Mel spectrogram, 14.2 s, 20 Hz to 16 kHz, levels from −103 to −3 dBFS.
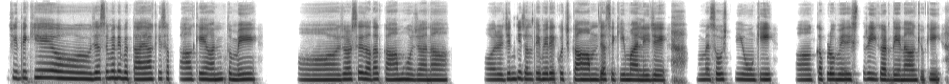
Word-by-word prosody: जी। 300 -2 -5
देखिए, 315 +2 -1
अ, 305 - +3 0.5
जैसे 270 +2 0
मैंने 295 0 +1
बताया 250 -2 +1
कि 270 +2 -8
सप्ताह 250 -2 -5
के 250 0 +1
अंत 240 +2 +1
में 240 +1 +2 0.6
और 225 0 -1
ज़रूरत 240 +1 0
से 265 +2 -1
ज़्यादा 245 -1 +1
काम 230 0 +2
हो 235 - +1
जाना। 220 0 +1 0.7
और 230 0 -3
जिनके 255 +2 0
चलते 250 0 -2
मेरे 245 +1 +2
कुछ 250 -2 -4
काम 230 0 +2
जैसे 240 0 0
कि 225 0 -3
मान 220 -1 +3
लीजिए 210 0 +1 0.5
मैं 230 0 -3
सोचती 240 +1 -3
हूँ 225 -1 0
कि 235 +1 +2 0.4
अ, 225 0 -2
कपड़ों 240 0 +1
में 235 0 +3
इस्त्री 245 +1 -1
कर 230 -2 +2
देना 215 0 +2
क्योंकि 235 +2 -2
235 Hz, 165 wpm, -23 LUFS, 225-250 Hz, 0.7 s, अ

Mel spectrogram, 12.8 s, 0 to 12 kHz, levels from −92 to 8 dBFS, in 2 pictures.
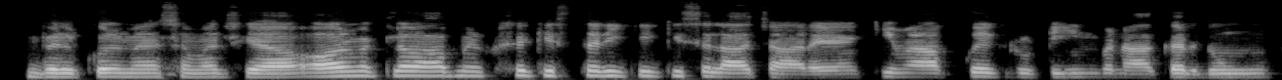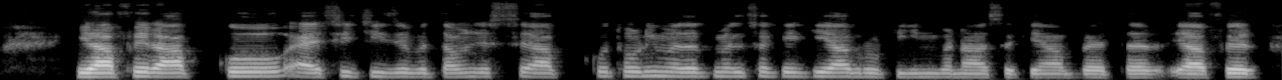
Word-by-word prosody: बिल्कुल, 155 0 +3
मैं 155 0 0
समझ 155 0 -3
गया 150 -1 +6
और 170 +4 +6
मतलब 195 +1 +2
आप 190 -1 +3
मेरे 190 -1 -3
से 210 - +2
किस 200 +1 -2
तरीके 195 -2 0
की 185 +2 -5
सलाह 170 -4 +2
चाह 140 -3 -1
रहे 135 +1 0
हैं, 145 0 -7
कि 170 - -4
मैं 160 0 -4
आपको 155 +2 -1
एक 165 -2 0
रूटीन 155 +1 -8
बना 145 -3 -2
कर 150 -2 +2
दूँ 145 +1 -4 0.5
या 160 -1 +10
फिर 180 -2 +3
आपको 160 +2 +2 0.3
ऐसी 160 +4 -1
चीज़ें 165 -1 -6
बताऊँ 155 +1 -6
जिससे 165 +1 -8
आपको 155 +4 -11
थोड़ी 185 +1 -2
मदद 170 -2 -2
मिल 175 -1 -5
सके 175 -1 -5
कि 175 +2 -2
आप 165 -1 0
रूटीन 150 -1 -7
बना 145 -1 -3
सकें? 145 +1 -6
आप 140 0 -4
बेहतर 140 0 -3
या 140 -1 +5
फिर 155 -2 +4
160 Hz, 210 wpm, -24 LUFS, 150-175 Hz, 0.5 s, या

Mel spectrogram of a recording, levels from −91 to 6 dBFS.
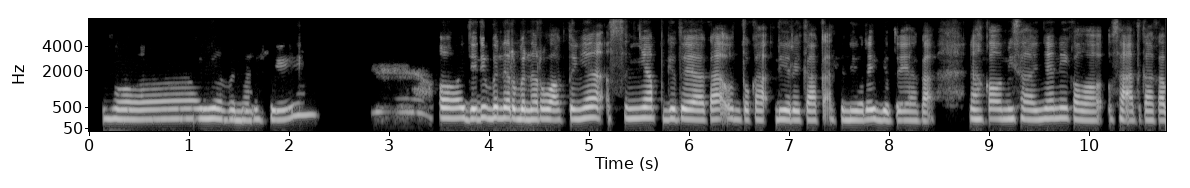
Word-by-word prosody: Oh. 225 +1 -1
Iya 230 0 +4
bener 205 -1 -2
juga, 210 - -11
sih. 210 0 -2 1.5
Oh, 240 0 +4
jadi 230 +2 +3
bener-bener 235 -3 +4
waktunya 225 +3 +2
senyap 245 0 -1
gitu 230 +1 +3
ya, 210 -1 +2
Kak, 220 +1 +1
untuk 210 -1 -4
kak 200 - -2
diri 210 -1 +2
Kakak 200 +1 -3
sendiri 205 +1 +2
gitu 200 -1 -2
ya, 195 -1 -4
Kak. 190 - -3 0.3
Nah, 225 -1 0
kalau 225 0 -1
misalnya 225 0 -1
nih, 240 0 0
kalau 200 -2 -1
saat 200 -2 -2
Kakak 200 -1 -1
220 Hz, 155 wpm, -22 LUFS, 205-230 Hz, 1.5 s, Iya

